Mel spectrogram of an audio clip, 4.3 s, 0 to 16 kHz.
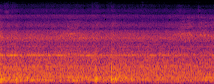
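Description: CPTM 9500-series electric train pulling out and running away along the track, its steady running noise slowly fading. A couple of sharp knocks come about two seconds in.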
